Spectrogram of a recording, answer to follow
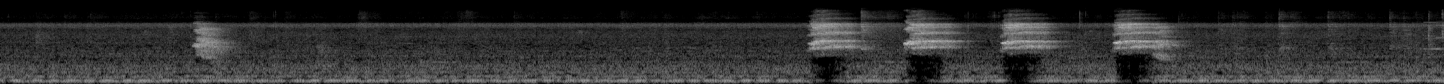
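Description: LG charcoal convection microwave oven running with a steady low hum in its last seconds of cooking. Over it comes one short, high call about two seconds in, then four loud, high calls about a second apart from around eight seconds in.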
